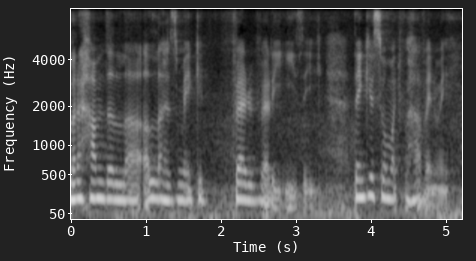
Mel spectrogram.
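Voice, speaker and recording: A woman of medium pitch, with noticeable background noise. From Gambia, Sukuta. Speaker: poet and author. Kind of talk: interview.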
